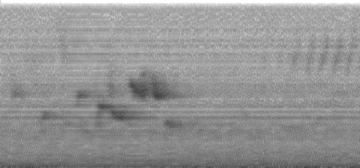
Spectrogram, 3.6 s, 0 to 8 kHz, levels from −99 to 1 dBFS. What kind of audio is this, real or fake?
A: fake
